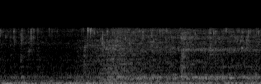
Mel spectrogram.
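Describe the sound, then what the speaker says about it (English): A sink tap runs warm water in a steady, close, continuous rush, used for washing a vinyl record, with no voices. "So we got our sink here, and put it on warm water."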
